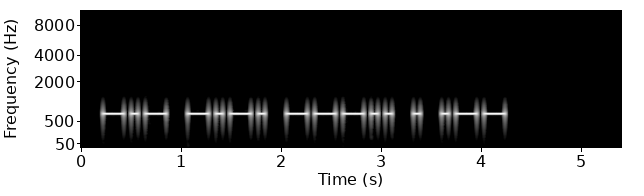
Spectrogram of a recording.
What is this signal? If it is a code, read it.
Morse code, heard as a keyed tone, about 17 wpm, 700 Hz. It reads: KC8EW
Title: USA Call Signs - 5 Characters - Repeated 3x - 17wpm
